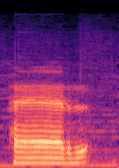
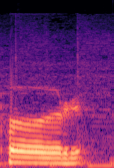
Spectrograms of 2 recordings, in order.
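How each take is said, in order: First: The vowel is a wide open 'eh' sound. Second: The vowel is a rounded 'o' sound. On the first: The speaker calls it right. "بفتح خالص بقى في الحرف" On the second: The speaker calls it wrong. "ما قلتهاش بور"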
